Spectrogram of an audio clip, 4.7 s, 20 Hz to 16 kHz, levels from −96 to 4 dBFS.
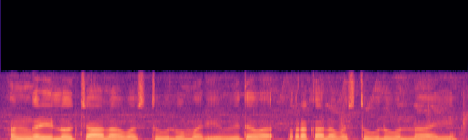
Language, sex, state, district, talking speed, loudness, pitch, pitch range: Telugu, male, Telangana, Hyderabad, 100 wpm, -18 LUFS, 130 Hz, 125-135 Hz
